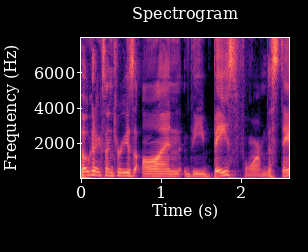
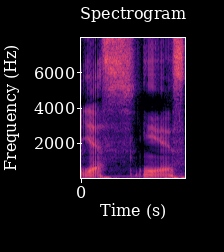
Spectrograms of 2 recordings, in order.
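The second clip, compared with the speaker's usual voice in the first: low, whispered spooky yes; eerie whisper; 16 dB quieter than usual. Pretend. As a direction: breathe it out like a ghost. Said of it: "like that".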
